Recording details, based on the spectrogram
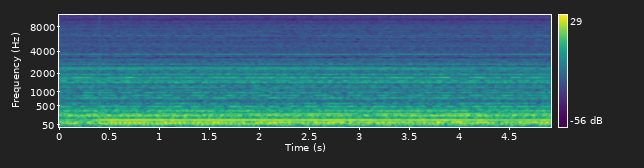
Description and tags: Created using spectral freezing max patch. Some may have pops and clicks or audible looping but shouldn't be hard to fix.
Atmospheric, Freeze, Sound-Effect, Everlasting, Still, Soundscape, Background, Perpetual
